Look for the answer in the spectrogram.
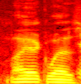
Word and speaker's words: Mayagüez: Mayagüez.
